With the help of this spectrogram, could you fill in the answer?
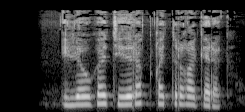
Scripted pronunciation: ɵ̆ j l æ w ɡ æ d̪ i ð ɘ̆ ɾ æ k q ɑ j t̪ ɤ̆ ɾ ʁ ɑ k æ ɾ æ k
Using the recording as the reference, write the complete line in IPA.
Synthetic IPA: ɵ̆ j l æ w ɡ æ t̪ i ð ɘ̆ ɾ æ k q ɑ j t̪ ɤ̆ ɾ ʁ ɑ k æ ɾ æ k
